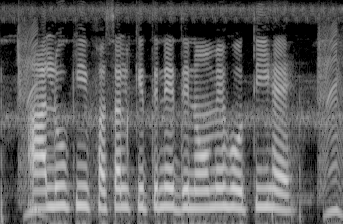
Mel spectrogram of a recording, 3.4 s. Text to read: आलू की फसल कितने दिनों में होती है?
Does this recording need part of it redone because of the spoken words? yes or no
no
